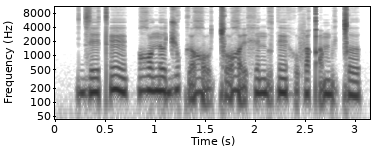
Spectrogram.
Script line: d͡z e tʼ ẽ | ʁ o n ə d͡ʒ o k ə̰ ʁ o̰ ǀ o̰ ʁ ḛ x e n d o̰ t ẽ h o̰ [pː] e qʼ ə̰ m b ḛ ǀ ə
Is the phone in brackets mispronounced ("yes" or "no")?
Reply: yes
